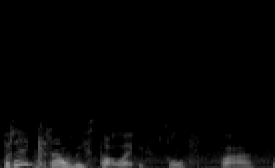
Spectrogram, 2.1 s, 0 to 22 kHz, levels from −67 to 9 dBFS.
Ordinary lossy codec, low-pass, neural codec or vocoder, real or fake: none; 7.2 kHz; none; real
